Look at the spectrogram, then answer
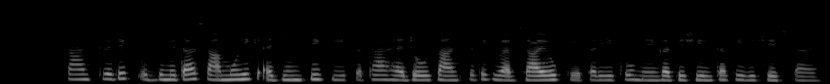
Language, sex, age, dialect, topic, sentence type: Hindi, female, 31-35, Hindustani Malvi Khadi Boli, banking, statement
